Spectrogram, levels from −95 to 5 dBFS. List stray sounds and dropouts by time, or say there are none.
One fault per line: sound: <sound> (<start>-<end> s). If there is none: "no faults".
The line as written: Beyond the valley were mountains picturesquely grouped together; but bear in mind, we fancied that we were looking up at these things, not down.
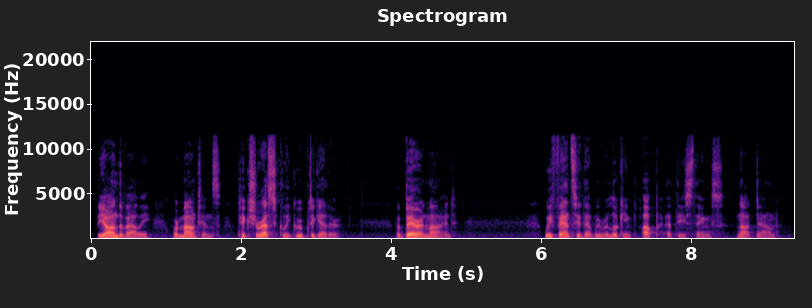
no faults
